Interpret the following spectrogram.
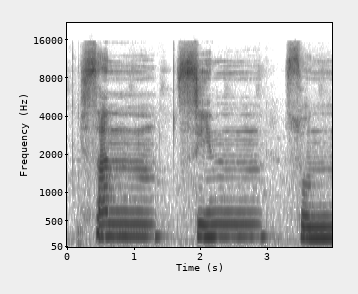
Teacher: सीन दो ज़बर सन, सीन दो ज़ेर सिन, सीन दो पेश सुन। इसको जो है सीटी की आवाज़ आएगी सीन में से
